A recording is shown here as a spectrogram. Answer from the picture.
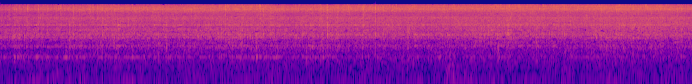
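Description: Meatballs sizzling and crackling in hot olive oil in a frying pan as more are laid in; the sizzle grows slightly louder.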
